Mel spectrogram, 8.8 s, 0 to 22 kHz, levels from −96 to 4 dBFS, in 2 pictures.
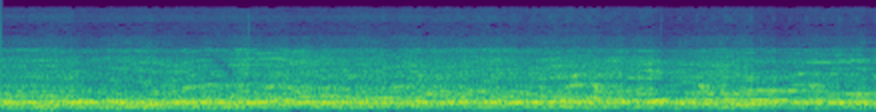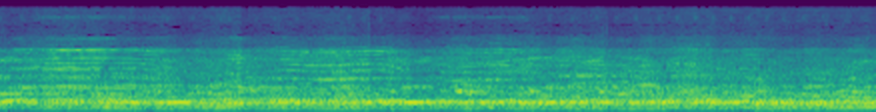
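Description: Gain pumping runs through the whole clip, a recording of sounds. The level is pulled down whenever a louder sound arrives and recovers afterward, swinging by around 5 dB. Loud and soft moments sit unnaturally close together, giving a squashed, breathing texture. The likely cause is input gain set far too high, with a fast limiter or compressor clamping down on every peak and releasing between them.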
